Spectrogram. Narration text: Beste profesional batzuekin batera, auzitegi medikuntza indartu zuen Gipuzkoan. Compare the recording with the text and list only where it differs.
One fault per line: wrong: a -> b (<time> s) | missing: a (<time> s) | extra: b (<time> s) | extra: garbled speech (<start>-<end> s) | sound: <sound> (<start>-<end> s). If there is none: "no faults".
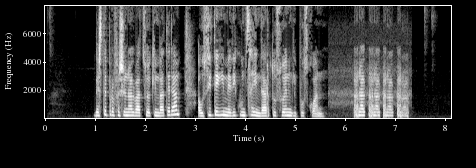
sound: laugh (6.2-7.3 s)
